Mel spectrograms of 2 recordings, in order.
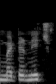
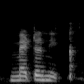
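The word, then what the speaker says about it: Metternich: मेटरनिक ने कहा था। कुछ लोग मेटरनिच भी बोलते हैं, बट the correct pronunciation is मेटरनिक।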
